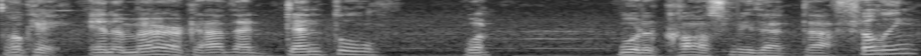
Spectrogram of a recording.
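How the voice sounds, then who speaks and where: There's noticeable background noise as a man speaks at a fairly high pitch. He keeps a moderate pace with ordinary pitch variation. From Cuba, raised in US (Miami, New York). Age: 60s. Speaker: traveler. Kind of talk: casual chat. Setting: restaurant.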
